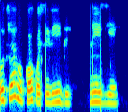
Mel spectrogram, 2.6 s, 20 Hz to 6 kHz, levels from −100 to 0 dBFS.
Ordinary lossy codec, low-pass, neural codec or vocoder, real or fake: Opus, 32 kbps; 5.4 kHz; none; real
